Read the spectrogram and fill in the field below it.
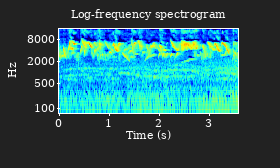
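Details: Grey singing finch singing in gacor style: a fast, unbroken stream of high, sharp twittering notes with quick rising and falling slurs, bright and lively throughout, over a faint low hum.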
